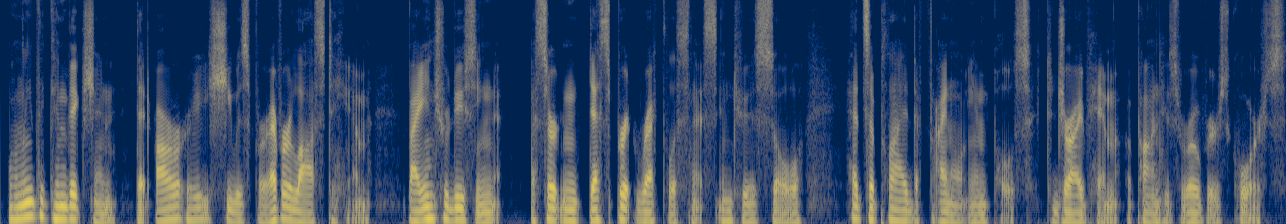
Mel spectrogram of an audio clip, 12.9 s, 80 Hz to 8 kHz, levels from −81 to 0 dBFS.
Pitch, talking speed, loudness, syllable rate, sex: 105 Hz, 155 wpm, -20 LUFS, 5.1 syllables/s, male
